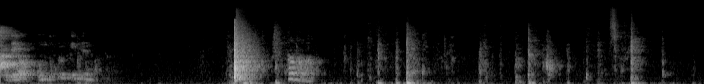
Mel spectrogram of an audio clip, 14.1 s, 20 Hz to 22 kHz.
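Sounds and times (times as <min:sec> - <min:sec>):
ball bouncing and knocking: 0:07.1 - 0:08.6.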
